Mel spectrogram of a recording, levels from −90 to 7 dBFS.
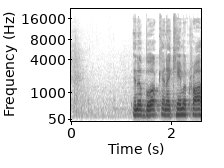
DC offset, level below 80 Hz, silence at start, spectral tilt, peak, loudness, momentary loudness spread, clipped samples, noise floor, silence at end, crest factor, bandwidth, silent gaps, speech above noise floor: under 0.1%; -74 dBFS; 1.25 s; -7 dB/octave; -6 dBFS; -22 LUFS; 4 LU; under 0.1%; -58 dBFS; 0 s; 18 dB; 18.5 kHz; none; 38 dB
